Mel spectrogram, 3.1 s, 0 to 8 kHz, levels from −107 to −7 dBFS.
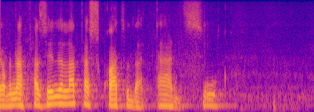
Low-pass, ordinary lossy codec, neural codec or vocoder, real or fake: none; none; codec, 16 kHz, 8 kbps, FunCodec, trained on Chinese and English, 25 frames a second; fake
